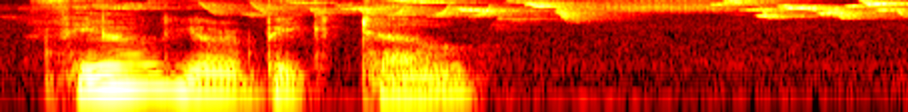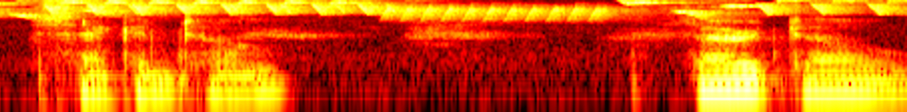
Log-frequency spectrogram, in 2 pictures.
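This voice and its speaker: A man guides a body-scan meditation in a deep, low voice with a gravelly edge. He speaks extremely slowly and softly, leaving long pauses. Birds chirp clearly in the background throughout. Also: background noise. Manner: slow, soft, calm guiding delivery with long pauses. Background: recorded birdsong from woods.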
